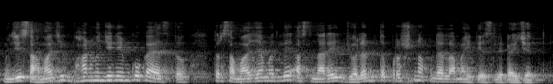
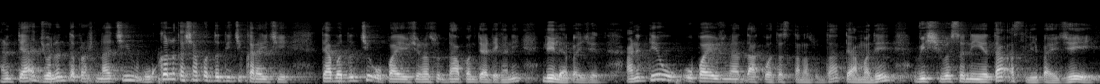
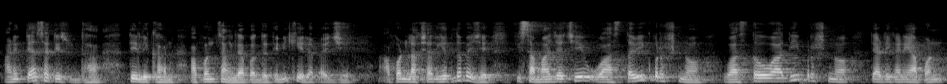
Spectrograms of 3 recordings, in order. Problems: none marked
